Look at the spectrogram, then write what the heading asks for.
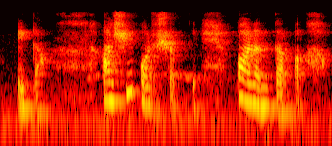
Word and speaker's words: परन्तप: তাহলে এই শব্দের উচ্চারণটা কি পাবো সংস্কৃততে? নষ্ট। এটা। আসি পরের শব্দে পারান্তাপা।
